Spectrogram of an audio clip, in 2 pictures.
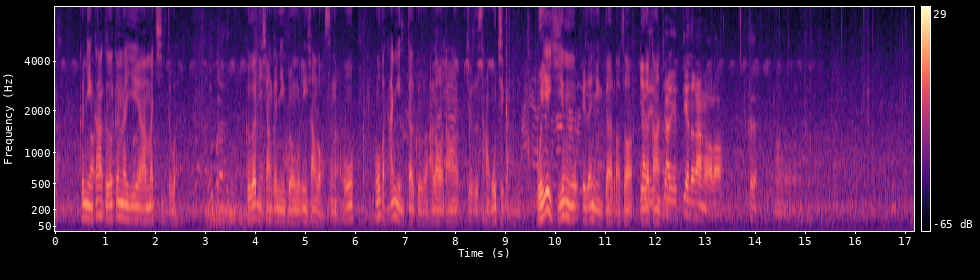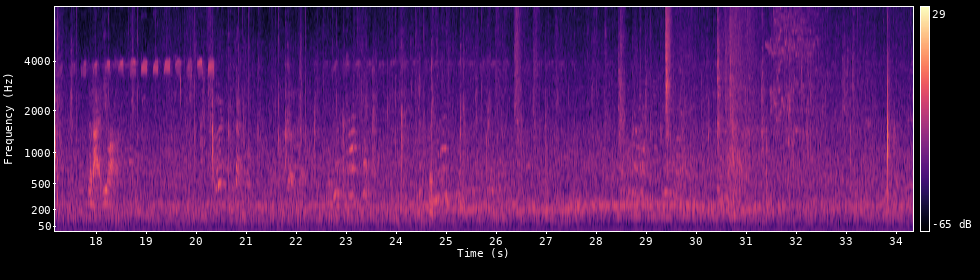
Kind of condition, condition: setting, outdoors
